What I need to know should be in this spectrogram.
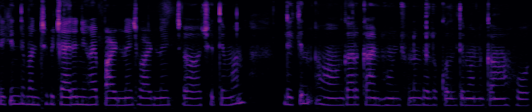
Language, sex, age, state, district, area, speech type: Kashmiri, female, 30-45, Jammu and Kashmir, Shopian, rural, spontaneous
